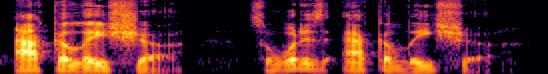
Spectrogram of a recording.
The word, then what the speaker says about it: achalasia: I cannot pronounce so I'm going to mangle it Achille Asia it's achalasia achalasia so what is a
